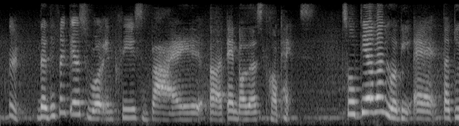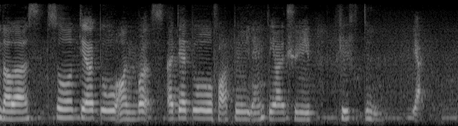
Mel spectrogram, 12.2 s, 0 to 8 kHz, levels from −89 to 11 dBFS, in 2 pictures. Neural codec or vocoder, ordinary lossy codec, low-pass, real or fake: codec, 16 kHz, 1 kbps, X-Codec, HuBERT features, trained on general audio; none; 7.2 kHz; fake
